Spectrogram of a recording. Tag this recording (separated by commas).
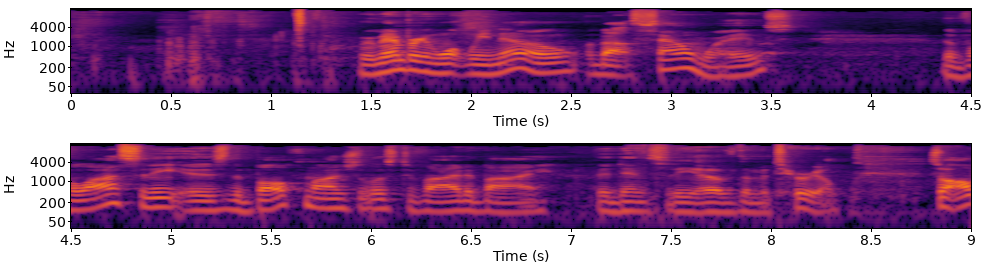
Speech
